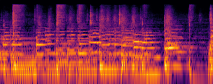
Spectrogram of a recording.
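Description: Fretless Fender Jazz-style electric bass playing a jazz-fusion line of held low notes over a backing track with drum kit and keyboards.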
